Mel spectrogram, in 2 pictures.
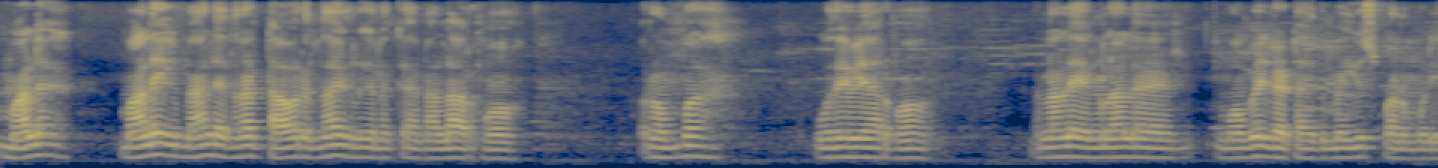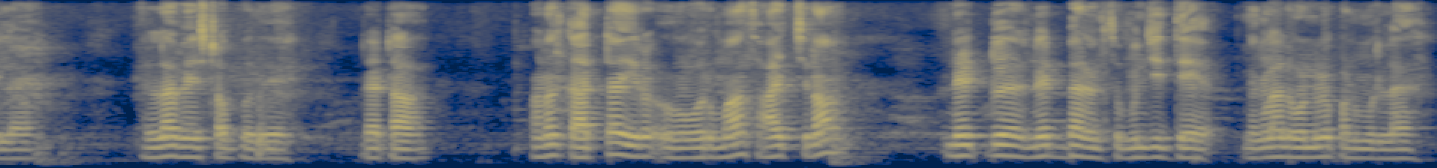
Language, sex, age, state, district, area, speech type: Tamil, male, 18-30, Tamil Nadu, Tiruvannamalai, rural, spontaneous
